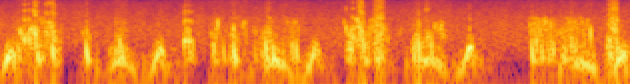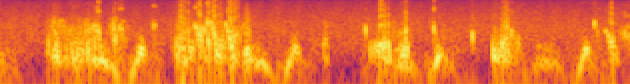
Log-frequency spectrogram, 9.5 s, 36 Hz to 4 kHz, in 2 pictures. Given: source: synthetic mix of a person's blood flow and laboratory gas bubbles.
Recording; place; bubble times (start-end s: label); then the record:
Doppler ultrasound of blood flow; precordium
0.11-0.47 s: bubbles
0.61-0.71 s: bubbles
0.85-0.96 s: bubbles
1.35-1.50 s: bubbles
1.56-2.27 s: bubbles
2.56-2.94 s: bubbles
3.08-3.35 s: bubbles
3.95-4.47 s: bubbles
4.52-4.68 s: bubbles
5.06-5.70 s: bubbles
5.86-5.92 s: bubbles
6.01-6.64 s: bubbles
7.14-7.20 s: bubbles
7.43-7.82 s: bubbles
7.94-8.03 s: bubbles
8.23-8.31 s: bubbles
8.40-8.64 s: bubbles
9.16-9.46 s: bubbles
From the record:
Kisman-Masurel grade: 343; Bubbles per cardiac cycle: rolling drumbeat, 9 or more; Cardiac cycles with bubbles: 100%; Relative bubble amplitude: loud (0.450 to 0.775); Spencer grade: 3 (all of the cardiac periods contain showers or single bubble signals, but not dominating or overriding the cardiac motion signals); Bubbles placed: only in the low amplitude regions of the cardiac cycle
